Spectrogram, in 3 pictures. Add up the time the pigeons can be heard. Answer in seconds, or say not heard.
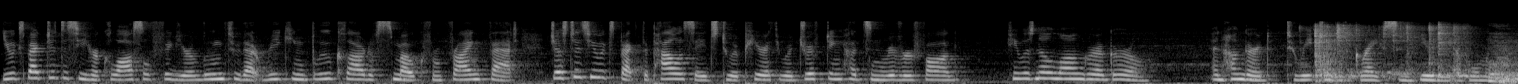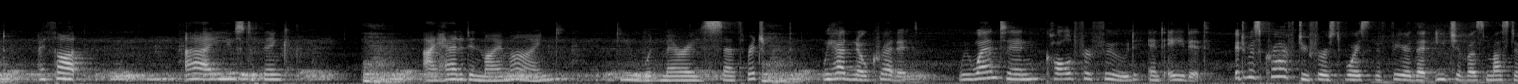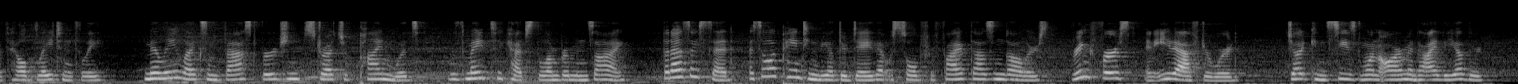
12 s.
